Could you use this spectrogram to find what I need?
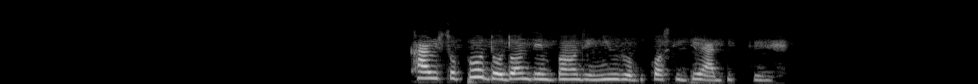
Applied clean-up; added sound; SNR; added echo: none; none; none; none.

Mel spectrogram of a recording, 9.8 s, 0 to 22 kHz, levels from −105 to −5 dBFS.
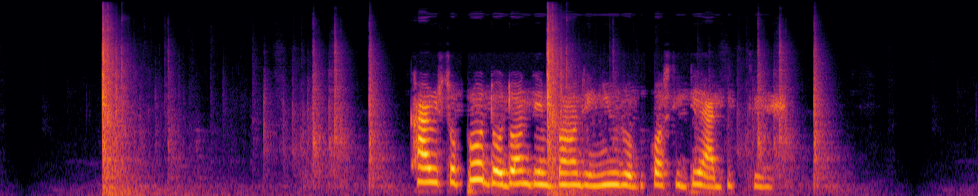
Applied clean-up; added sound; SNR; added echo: none; Slam; 17 dB; none.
